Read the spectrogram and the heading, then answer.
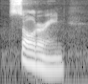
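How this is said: The word is said in a British accent.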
